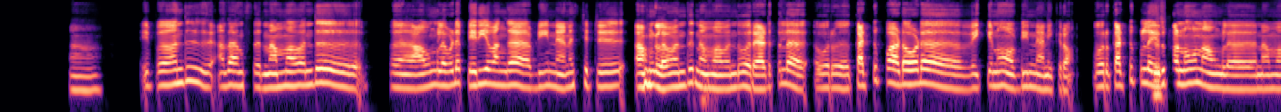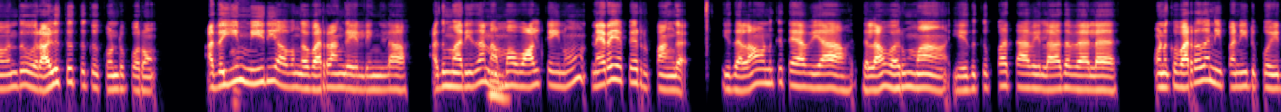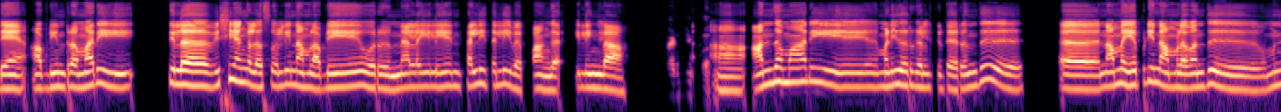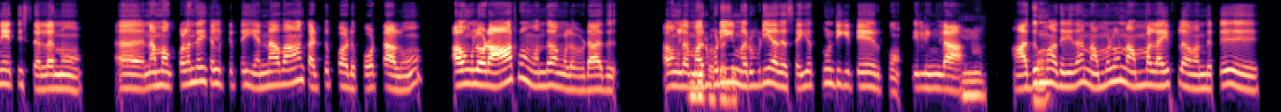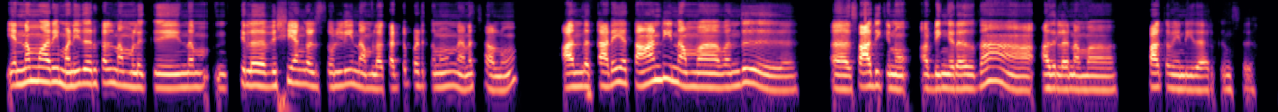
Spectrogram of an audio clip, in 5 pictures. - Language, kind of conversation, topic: Tamil, podcast, குழந்தைகளிடம் இருந்து நீங்கள் கற்றுக்கொண்ட எளிய வாழ்க்கைப் பாடம் என்ன?
- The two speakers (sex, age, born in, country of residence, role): female, 35-39, India, India, guest; male, 40-44, India, India, host
- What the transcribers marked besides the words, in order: other noise; tsk; other background noise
